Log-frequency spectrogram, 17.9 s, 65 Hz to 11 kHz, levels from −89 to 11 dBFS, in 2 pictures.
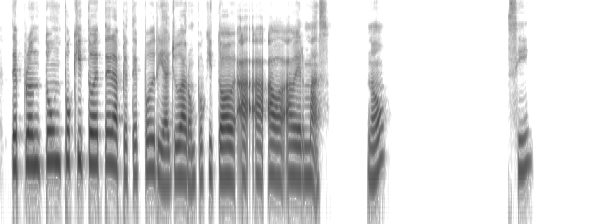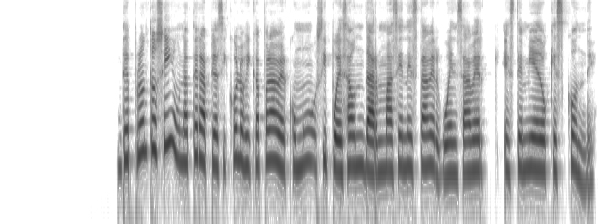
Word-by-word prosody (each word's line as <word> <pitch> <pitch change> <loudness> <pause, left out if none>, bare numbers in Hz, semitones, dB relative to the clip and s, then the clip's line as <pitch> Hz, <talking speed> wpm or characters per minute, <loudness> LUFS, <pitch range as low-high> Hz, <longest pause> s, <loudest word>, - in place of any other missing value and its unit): de 250 - +3
pronto 255 +2 +1
un 275 -1 +1
poquito 275 -1 0
de 255 - +3
terapia 255 -5 0
te 200 +1 -9
podría 210 -4 -3
ayudar 190 +1 -1
un 175 - -8
poquito 190 +1 -4
a 190 -1 +4
a - - 0 0.3
a 190 -2 +2
a 200 - -2
ver 195 -1 0
más, 195 0 -6 0.5
¿no? 215 - -3 1.8
¿Sí? 235 +4 -8 2.7
De 285 +4 0
pronto 345 +5 +2
sí, 355 +4 +1
una 270 -4 0
terapia 270 -3 +2
psicológica 250 -1 -2
para 280 0 +4
ver 235 -3 +2
cómo 255 +2 -3
si 280 +2 -4
puedes 235 -1 +3
ahondar 245 -3 +4
más 225 +1 +1
en 240 -1 -1
esta 245 +1 0
vergüenza, 210 -2 -1
a - - +2
ver 225 0 -1 0.2
este 230 +1 -3
miedo 230 -1 +2
que 230 - -3
esconde. 215 -8 -3
235 Hz, 135 wpm, -22 LUFS, 210-265 Hz, 2.7 s, a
